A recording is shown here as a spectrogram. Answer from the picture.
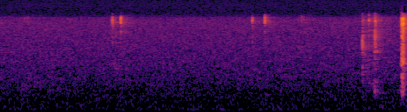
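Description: Near silence broken by a few faint computer mouse clicks, in pairs about a second and two and a half seconds in and a short cluster near the end.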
